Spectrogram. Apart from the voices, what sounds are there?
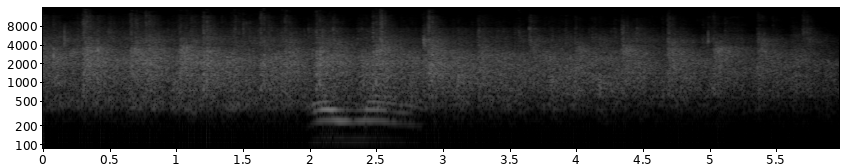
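audience clapping hands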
